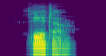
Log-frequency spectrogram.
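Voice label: "theatre", Australian; pronunciations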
